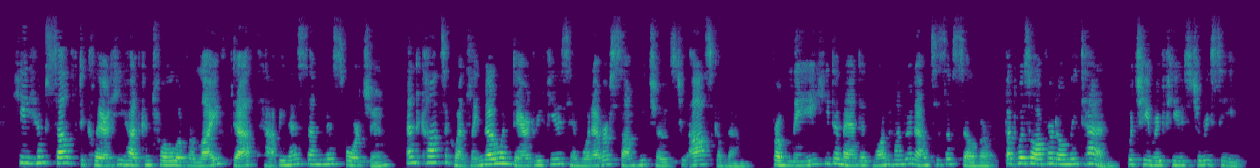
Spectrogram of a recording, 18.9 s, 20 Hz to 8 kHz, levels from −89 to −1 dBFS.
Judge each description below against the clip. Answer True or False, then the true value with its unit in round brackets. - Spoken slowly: False (145 wpm)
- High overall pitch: True (195 Hz)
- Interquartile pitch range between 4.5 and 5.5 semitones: True (4.8 semitones)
